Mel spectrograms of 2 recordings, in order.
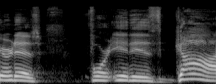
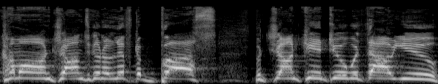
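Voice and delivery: pumped, pitched-up crowd-hyping hype announcer voice; 5 semitones higher than usual. Speaker recalling 90s power-team shows, mimicking the announcer hyping the crowd: imitating a hype announcer. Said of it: "an announcer that would just try to hype the crowd up".

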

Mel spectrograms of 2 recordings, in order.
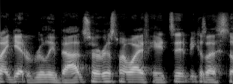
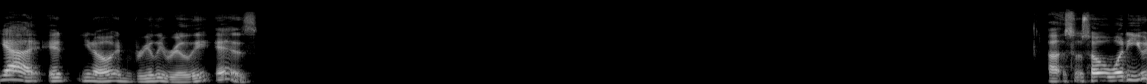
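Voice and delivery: put-on higher-pitched girl's voice; 6 semitones higher than usual. Demonstrating a small-talk exchange, voicing the woman's reply, imitating a girl's voice. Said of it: "that was the girl's voice".

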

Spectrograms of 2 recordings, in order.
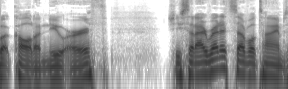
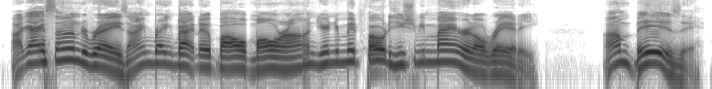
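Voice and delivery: put-on voice with higher pitch; 10 semitones higher than usual. Imitating a friend from Nashville who sets terms for a visit: imitating a friend from Nashville. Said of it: "She lives down there in Nashville, Tennessee".

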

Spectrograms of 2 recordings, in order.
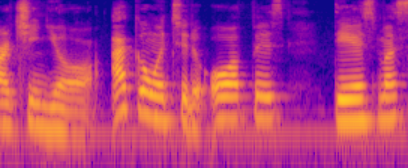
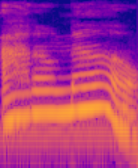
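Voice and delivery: soft, barely-there, hushed near half-whisper; 4 semitones higher, 7 dB quieter than usual. Recounting her answer when asked where the phone went; imitating a near-half-whisper. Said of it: "She's almost whispering like".

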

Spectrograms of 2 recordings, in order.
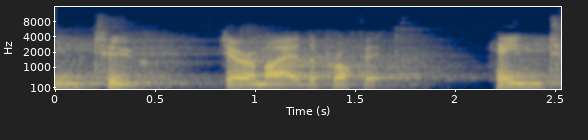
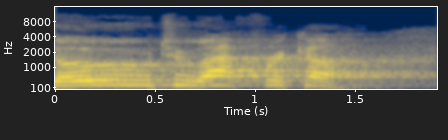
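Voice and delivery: overdone, booming, heavenly voice; 6 semitones higher, 10 dB louder than usual. Retelling how a 13-year-old heard a voice from heaven, over-exaggerated voice of God. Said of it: "God speaking in a very over-exaggerated way".

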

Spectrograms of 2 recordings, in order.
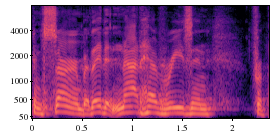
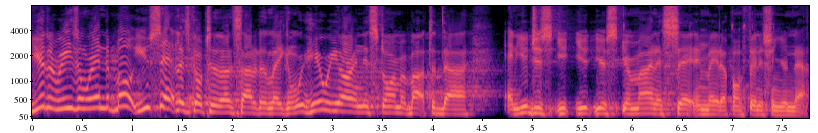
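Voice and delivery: plain

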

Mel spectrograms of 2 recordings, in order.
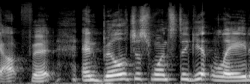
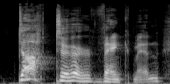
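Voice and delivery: put-on disdainful tone, much lower pitch; 6 semitones lower than usual. Retelling a movie scene, imitating a dean's distaste. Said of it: "he says doctor like he can't stand to have to call this guy a doctor".

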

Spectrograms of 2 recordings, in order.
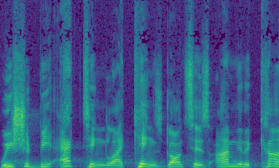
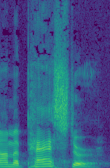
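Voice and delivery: over-the-top, laid-on, exaggerated American accent. Retelling answering the young lady seated beside him on a flight, strongest American accent. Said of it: "In my most American accent that I could find".

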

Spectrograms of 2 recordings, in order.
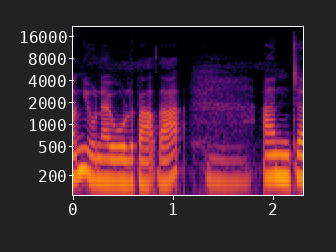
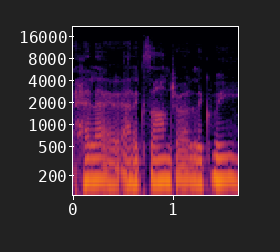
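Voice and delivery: soft, husky, sultry, sexy voice; 7 dB quieter than usual. Co-host greeting the other co-host at the show's start, husky sexy voice. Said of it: "Ooh, nice, husky".

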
